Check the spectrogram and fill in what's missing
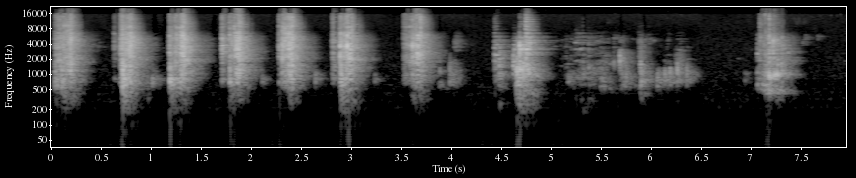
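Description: Celery ribs roughly chopped with a knife on a cutting board, a steady run of about nine crisp close chops, then softer scraping and a final chop, no talking.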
